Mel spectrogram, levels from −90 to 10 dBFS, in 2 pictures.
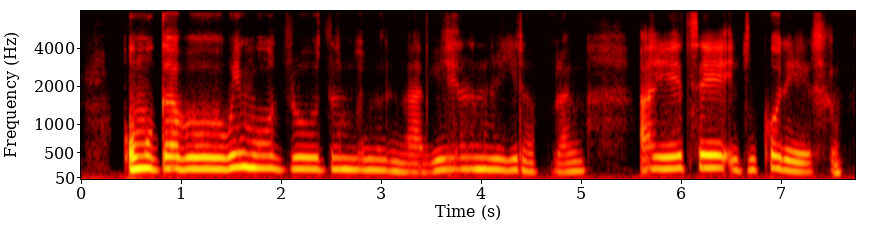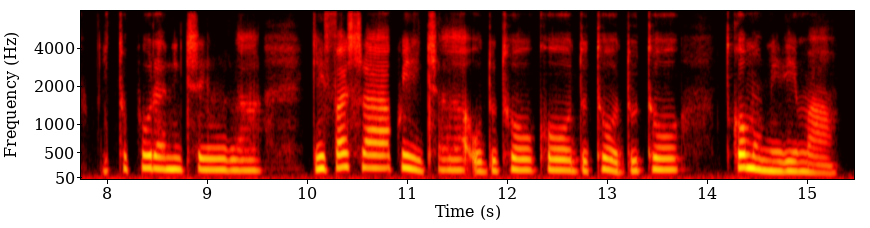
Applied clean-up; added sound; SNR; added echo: neural diffusion model UNIVERSE++.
